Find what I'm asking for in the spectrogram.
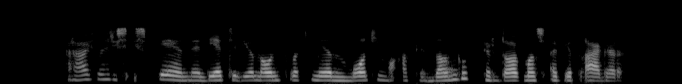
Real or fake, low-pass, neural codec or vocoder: fake; 5.4 kHz; codec, 16 kHz, 1 kbps, X-Codec, HuBERT features, trained on LibriSpeech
